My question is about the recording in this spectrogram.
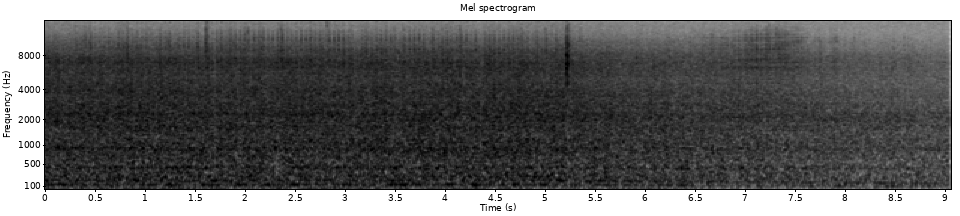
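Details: Vintage all-metal Kmart box fan, dirty and in rough shape, running on high: even rushing airflow over a low, soft motor hum with no ticking or scraping; running smoothly.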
